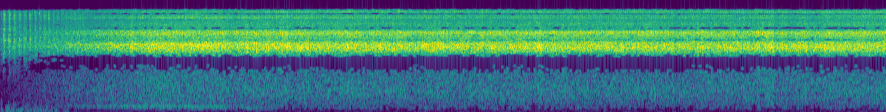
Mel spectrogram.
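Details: Western diamondback rattlesnake rattling: a loud, continuous, high, hiss-like buzz that swells in within the first second and holds steady and unbroken throughout.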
